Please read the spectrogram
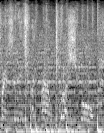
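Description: Hip hop music: a rapped vocal over a heavy bass and drum beat.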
